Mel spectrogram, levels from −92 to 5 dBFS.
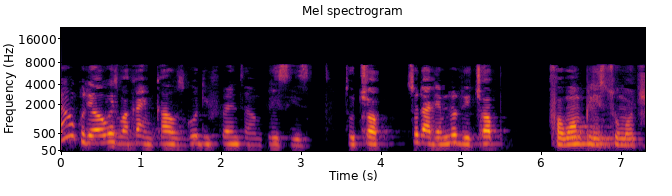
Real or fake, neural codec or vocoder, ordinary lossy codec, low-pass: real; none; AAC, 32 kbps; 7.2 kHz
